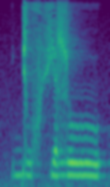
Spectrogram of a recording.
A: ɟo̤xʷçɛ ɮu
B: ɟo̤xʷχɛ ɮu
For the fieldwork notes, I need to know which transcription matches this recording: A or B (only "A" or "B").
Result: A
